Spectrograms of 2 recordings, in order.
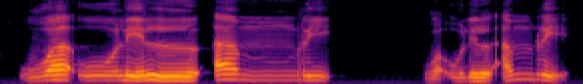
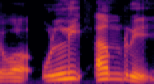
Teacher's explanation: Tidak boleh dibaca wa uli amri. Jadi alif lamnya ini terdengar jelas ketika kita membaca ulil amri. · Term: alif lam qamariyah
